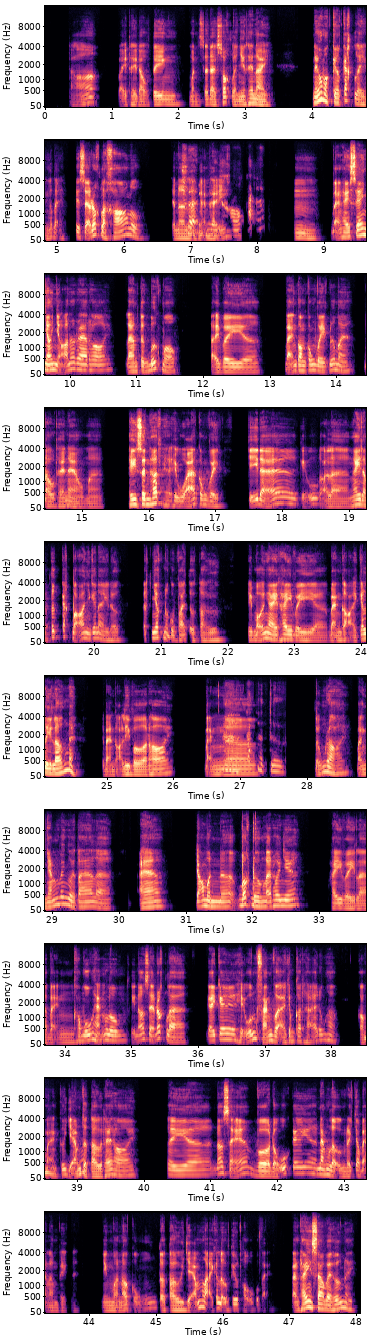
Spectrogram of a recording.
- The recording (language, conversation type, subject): Vietnamese, advice, Làm sao để giảm tiêu thụ caffeine và đường hàng ngày?
- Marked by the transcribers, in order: tapping; "làm" said as "ừn"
